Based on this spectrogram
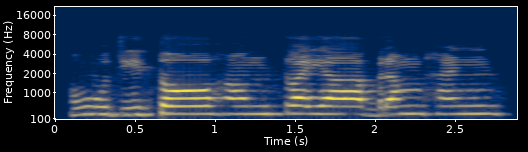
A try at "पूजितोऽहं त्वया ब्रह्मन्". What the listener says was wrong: ब्रह्मन् न not ण पूजार्हेण सुसत्कृतः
